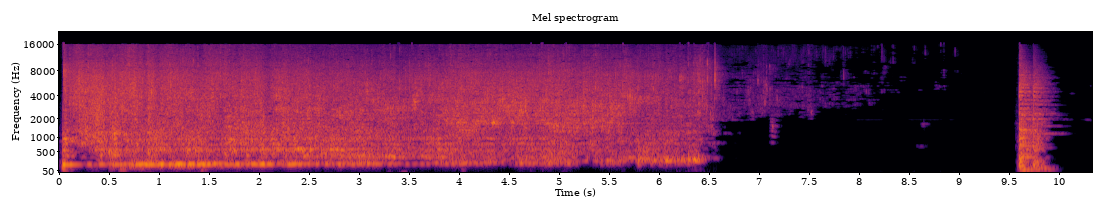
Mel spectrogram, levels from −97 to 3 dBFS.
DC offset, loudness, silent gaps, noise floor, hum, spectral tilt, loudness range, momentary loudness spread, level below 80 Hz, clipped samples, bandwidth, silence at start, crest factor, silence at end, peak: under 0.1%; -27 LUFS; none; under -90 dBFS; none; -2.5 dB/octave; 11 LU; 9 LU; -56 dBFS; under 0.1%; 16.5 kHz; 0.05 s; 22 dB; 0.35 s; -8 dBFS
